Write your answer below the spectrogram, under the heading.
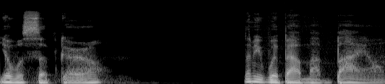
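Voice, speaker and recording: In a very clean recording with a silent background, a man uses a put-on character voice at a very deep, low pitch and a fairly slow pace. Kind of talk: exaggerated street slang. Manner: mocking, joking imitation.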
